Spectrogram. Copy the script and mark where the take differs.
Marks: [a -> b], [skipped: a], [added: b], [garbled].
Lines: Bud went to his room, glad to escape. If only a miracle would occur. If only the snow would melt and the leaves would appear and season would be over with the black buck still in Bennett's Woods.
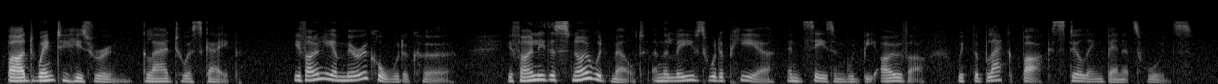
Bud went to his room, glad to escape. If only a miracle would occur. If only the snow would melt and the leaves would appear and season would be over with the black buck still in Bennett's Woods.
